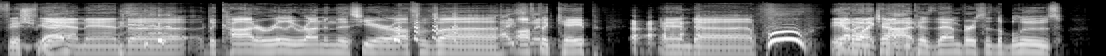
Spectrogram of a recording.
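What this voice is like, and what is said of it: Put-on Midwestern American accent. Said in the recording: “I have a Midwestern accent when I'm talking about fish off the East Coast”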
